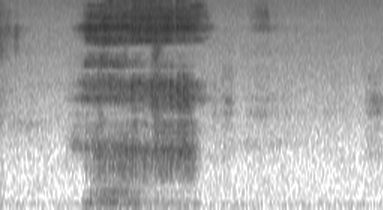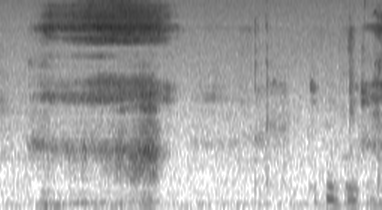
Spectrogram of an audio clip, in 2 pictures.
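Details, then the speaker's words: Sleeping roommate snoring loudly while others try pillow tricks to stop it, two long harsh rattling snores about four seconds apart with quiet gaps; loud snoring. "ок народ сегодня я покажу вам лайфхак что делать с лица седло сосед вот так вот сильно храпит"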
